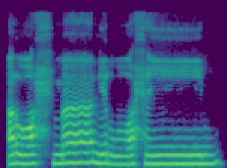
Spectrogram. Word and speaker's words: الرحمن الرحيم: Ar-Rahmanir Rahim.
